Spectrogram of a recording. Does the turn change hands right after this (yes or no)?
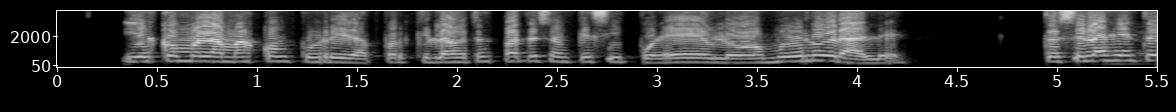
no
